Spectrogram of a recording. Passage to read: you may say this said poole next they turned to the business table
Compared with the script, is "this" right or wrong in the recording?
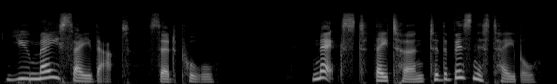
wrong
